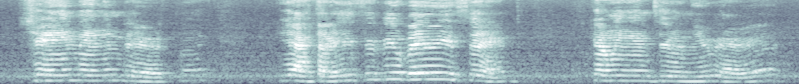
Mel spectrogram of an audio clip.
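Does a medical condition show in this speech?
Yes: cerebral palsy; cannot walk, uses wheelchair.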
